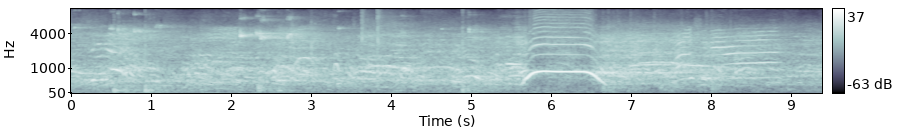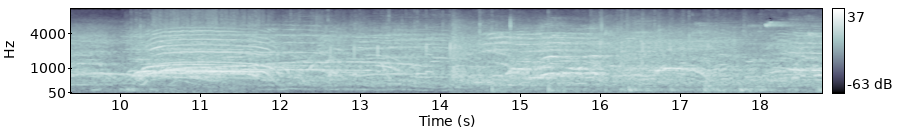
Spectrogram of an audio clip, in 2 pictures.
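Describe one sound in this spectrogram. A crowd of spectators murmurs and calls out in an echoing gym.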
